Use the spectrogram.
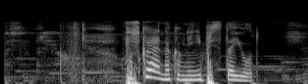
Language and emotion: Russian, angry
